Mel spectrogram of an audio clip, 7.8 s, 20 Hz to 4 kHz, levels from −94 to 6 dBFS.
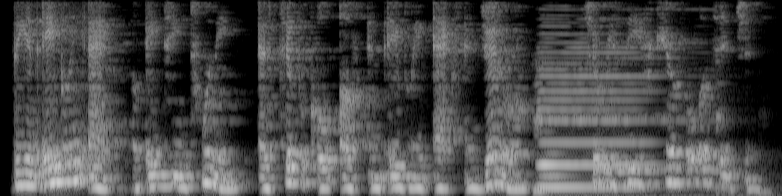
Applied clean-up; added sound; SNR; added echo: classical method WPE with log-MMSE.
